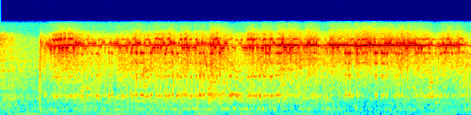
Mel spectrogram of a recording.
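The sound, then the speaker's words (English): A taped noise pattern from outer space: a steady, loud wash of shrill warbling electronic tones over hiss, kicking in after a brief quiet moment and droning on without pause, no voices. “I'm about to play a tape recording for you of the noise pattern that came from outer space”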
